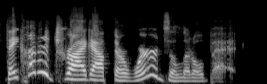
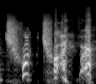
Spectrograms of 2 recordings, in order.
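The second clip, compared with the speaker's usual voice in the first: high-pitched laugh breaking into the words; 13 semitones higher than usual. Real, not acted. Speaker joking about their own cursing, laughing. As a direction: crack up mid-phrase.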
